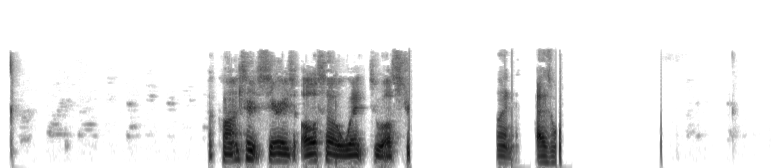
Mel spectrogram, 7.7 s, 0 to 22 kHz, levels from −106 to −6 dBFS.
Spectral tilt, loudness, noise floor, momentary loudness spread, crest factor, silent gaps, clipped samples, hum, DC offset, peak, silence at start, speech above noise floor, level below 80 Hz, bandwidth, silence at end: -7 dB/octave; -17 LUFS; -83 dBFS; 16 LU; 20 dB; 4.12-4.97 s, 5.31-5.35 s; under 0.1%; none; under 0.1%; 0 dBFS; 2.1 s; 68 dB; -62 dBFS; 7.6 kHz; 2.15 s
